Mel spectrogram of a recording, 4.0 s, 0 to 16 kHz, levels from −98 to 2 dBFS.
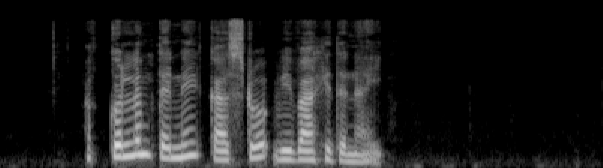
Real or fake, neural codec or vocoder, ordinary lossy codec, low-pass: fake; vocoder, 22.05 kHz, 80 mel bands, Vocos; none; 9.9 kHz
